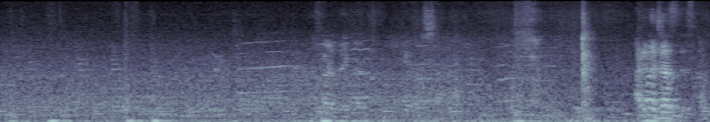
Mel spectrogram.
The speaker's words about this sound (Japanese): ちょっと窓開けてみてみようかな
